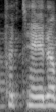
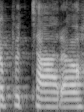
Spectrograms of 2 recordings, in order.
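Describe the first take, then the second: First: "potato" said po-TAY-to. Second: "potato" said po-TAH-to. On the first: Reader waves off pronunciation differences, "potato" as po-TAY-to. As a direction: say "potato" with a long AY in the middle. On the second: Reader waves off pronunciation differences, "potato" as po-TAH-to. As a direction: say "potato" with an open AH in the middle. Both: Shown as a demonstration.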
